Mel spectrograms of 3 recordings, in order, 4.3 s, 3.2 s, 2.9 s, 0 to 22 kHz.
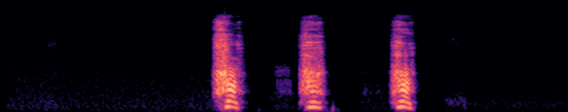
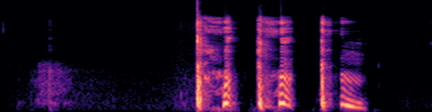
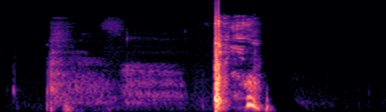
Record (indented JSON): {
  "exhalation_length": "4.3 s",
  "exhalation_amplitude": 31436,
  "exhalation_signal_mean_std_ratio": 0.25,
  "three_cough_length": "3.2 s",
  "three_cough_amplitude": 32768,
  "three_cough_signal_mean_std_ratio": 0.29,
  "cough_length": "2.9 s",
  "cough_amplitude": 32768,
  "cough_signal_mean_std_ratio": 0.19,
  "survey_phase": "beta (2021-08-13 to 2022-03-07)",
  "age": "18-44",
  "gender": "Female",
  "wearing_mask": "No",
  "symptom_none": true,
  "smoker_status": "Current smoker (1 to 10 cigarettes per day)",
  "respiratory_condition_asthma": false,
  "respiratory_condition_other": false,
  "recruitment_source": "REACT",
  "submission_delay": "2 days",
  "covid_test_result": "Negative",
  "covid_test_method": "RT-qPCR",
  "influenza_a_test_result": "Negative",
  "influenza_b_test_result": "Negative"
}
